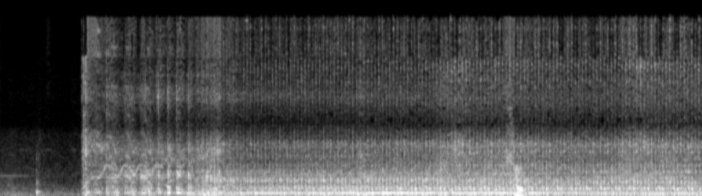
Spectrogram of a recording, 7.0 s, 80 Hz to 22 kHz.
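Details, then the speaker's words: Mercedes Vito W639 OM646 diesel, cold start after fitting a shorter belt bypassing the AC compressor pulley: brief crank, catches at once, steady even idle with no squeal or knock; previous cold knock and squeal gone. "звука нет владелец автомобиля может спокойно эксплуатировать дальше чтобы не переживать что что-то заклинит там оборвётся и он будет стоять Без привода ремня генератора"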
